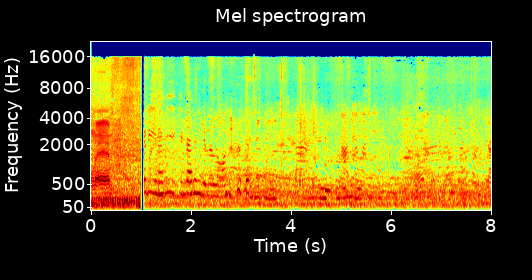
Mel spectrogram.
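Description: A crowd murmurs and chatters in the background at an outdoor market.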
